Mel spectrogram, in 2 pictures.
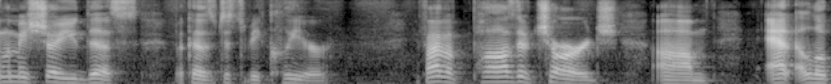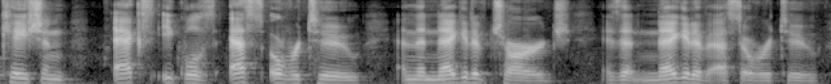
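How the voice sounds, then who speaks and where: A man's voice: fairly high pitch, a bit bright. A man hosting a physics coding tutorial, talking casually and thinking aloud with fillers and small self-corrections.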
